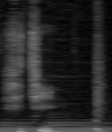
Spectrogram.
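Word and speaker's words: 七: When counting in Japanese, 4 and 7 are usually shi and shichi. But shi is the pronunciation for this kanji, which means death. Shichi also has a negative connotation, so the alternatives yon and nana are used in everyday life more frequently.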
